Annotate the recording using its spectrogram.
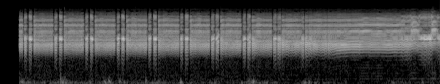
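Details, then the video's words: Cicadas calling, heard night and day: a loud, shrill, continuous high buzz with a fast throbbing pulse of several beats per second. The tone steadies slightly toward the end, and no other sounds cut through. "ve kêu cả đêm lẫn ngày ( cicada )"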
